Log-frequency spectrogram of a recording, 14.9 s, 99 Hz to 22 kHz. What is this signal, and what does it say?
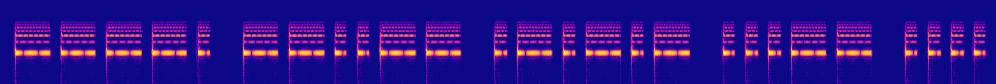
Morse code, heard as a keyed tone, about 7 wpm, 3700 Hz, with noise. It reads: 9,.3H
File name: Morze-HA2MN / hangp / 2 03 GYAKORLAT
